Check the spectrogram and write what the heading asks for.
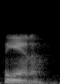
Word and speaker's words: Lyanna: Lana. I can't say her name. – Lyanna. – Lyanna Mormont.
